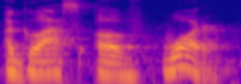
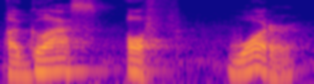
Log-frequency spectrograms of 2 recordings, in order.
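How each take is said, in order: First: The word 'of' ends with a V sound. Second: The word 'of' ends with an F sound. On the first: The speaker calls it right. "We pronounce it of" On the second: The speaker calls it wrong. "So you wouldn't say"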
